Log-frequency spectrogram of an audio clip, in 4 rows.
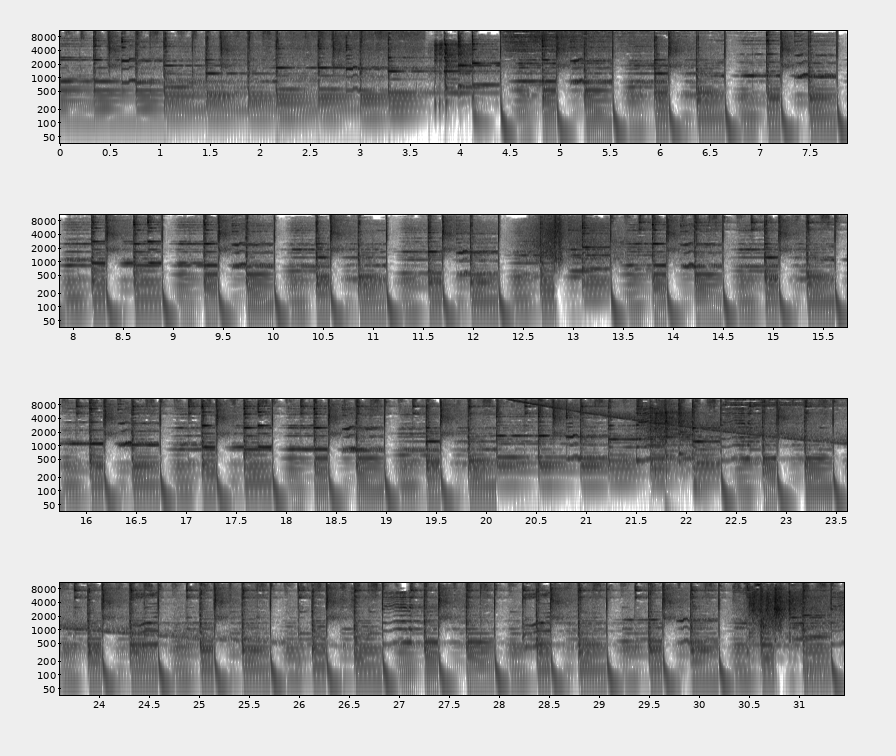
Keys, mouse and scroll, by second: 13.3 ctrl+Down.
